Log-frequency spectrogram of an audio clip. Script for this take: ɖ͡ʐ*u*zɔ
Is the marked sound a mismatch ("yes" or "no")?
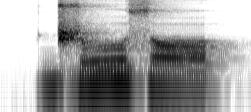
yes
